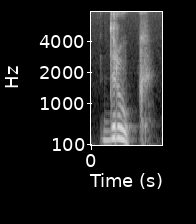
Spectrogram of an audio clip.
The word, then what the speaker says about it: друг: At the end of this word, we see the letter G, друг, but we pronounce it as друг, друг. And the reason is that the voiced consonant G at the end of the word is read as a pair to it voiceless consonant K.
